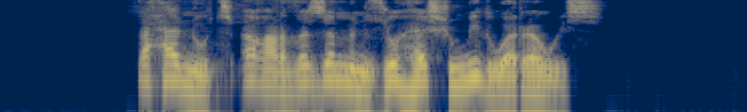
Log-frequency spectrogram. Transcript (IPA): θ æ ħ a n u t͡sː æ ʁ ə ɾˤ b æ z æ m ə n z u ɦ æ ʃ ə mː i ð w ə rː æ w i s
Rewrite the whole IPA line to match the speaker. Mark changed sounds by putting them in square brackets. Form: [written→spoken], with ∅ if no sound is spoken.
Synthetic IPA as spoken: θ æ ħ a n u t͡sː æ ʁ ə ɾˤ [b→v] æ z æ m ə n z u ɦ æ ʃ ə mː i ð w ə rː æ w i s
